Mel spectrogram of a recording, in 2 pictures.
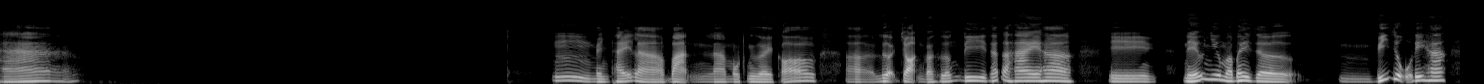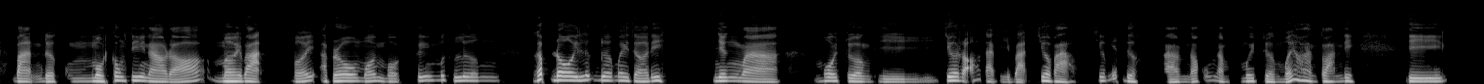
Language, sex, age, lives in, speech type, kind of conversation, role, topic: Vietnamese, male, 25-29, Vietnam, conversation, podcast, host, Bạn ưu tiên mức lương hay môi trường làm việc hơn?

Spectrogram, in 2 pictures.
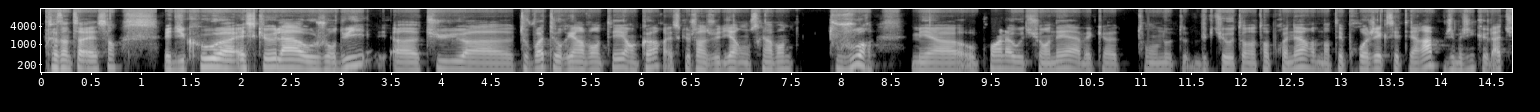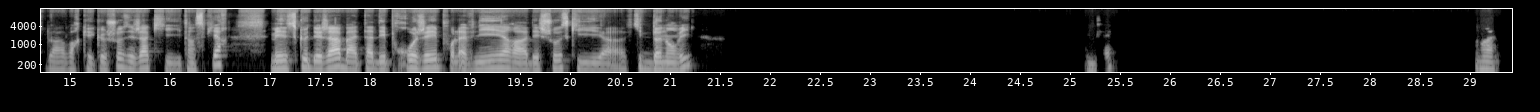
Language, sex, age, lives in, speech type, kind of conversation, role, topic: French, male, 30-34, France, conversation, podcast, host, Quel est ton meilleur conseil pour commencer à te réinventer ?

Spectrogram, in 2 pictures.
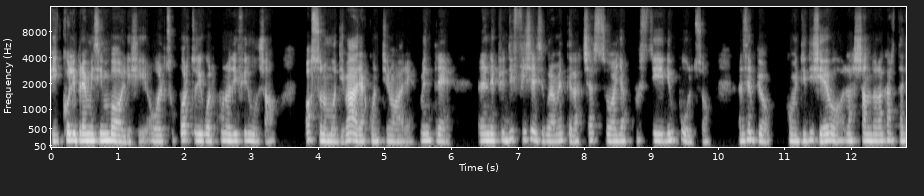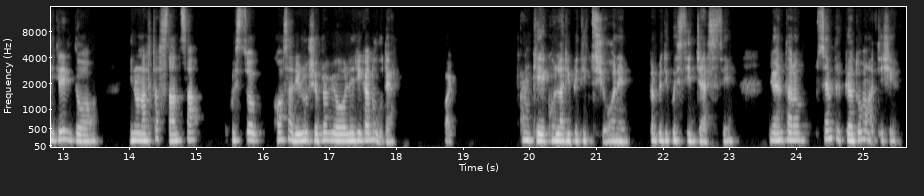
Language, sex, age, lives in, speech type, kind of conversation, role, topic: Italian, female, 20-24, Italy, read, expert-assistant, expert, Come possiamo riconoscere e gestire gli acquisti impulsivi?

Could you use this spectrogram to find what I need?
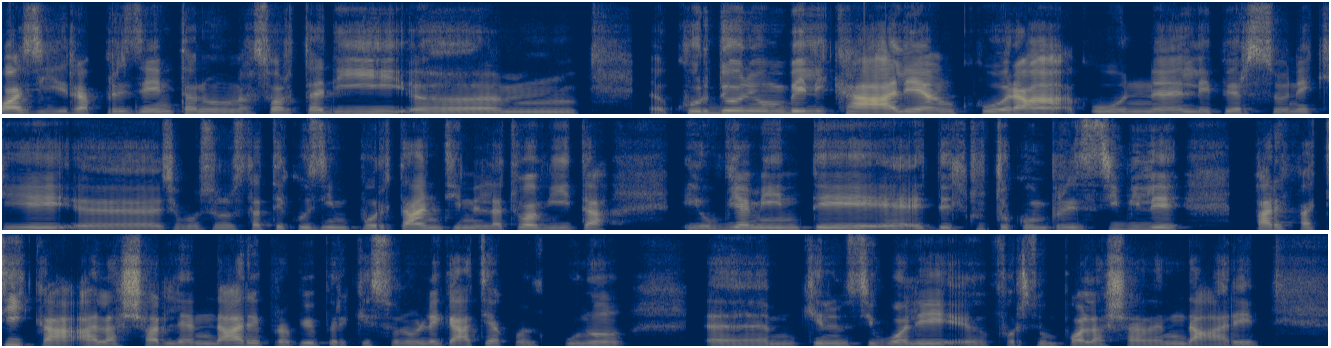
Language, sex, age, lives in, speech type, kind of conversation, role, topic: Italian, female, 30-34, Italy, conversation, advice, advisor, Difficoltà a liberarmi di oggetti con valore sentimentale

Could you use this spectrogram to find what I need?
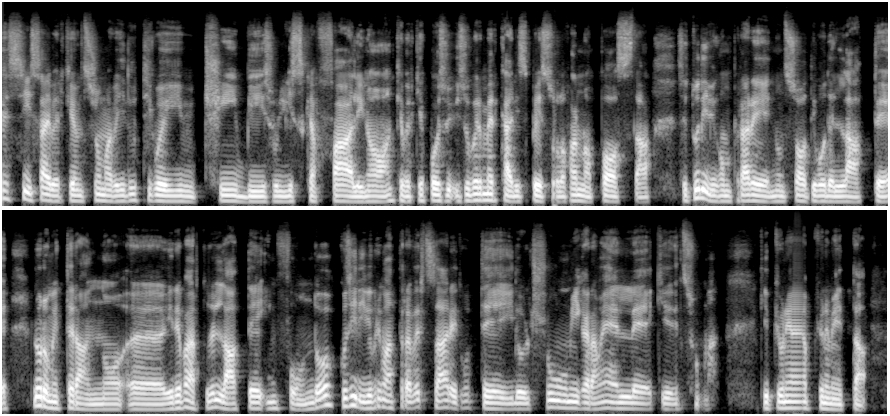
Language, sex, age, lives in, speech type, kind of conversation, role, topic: Italian, male, 25-29, Italy, conversation, podcast, guest, Come organizzi la spesa per mangiare bene senza sprecare?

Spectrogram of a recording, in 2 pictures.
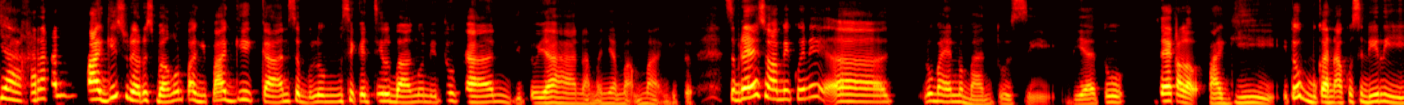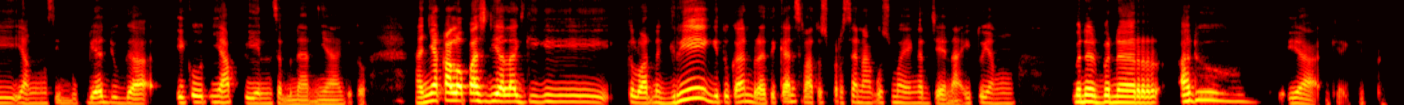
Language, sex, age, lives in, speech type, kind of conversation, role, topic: Indonesian, female, 45-49, Netherlands, conversation, advice, user, Bagaimana saya bisa mulai meluangkan waktu untuk diri sendiri di tengah tuntutan pekerjaan dan keluarga?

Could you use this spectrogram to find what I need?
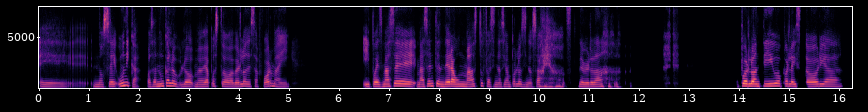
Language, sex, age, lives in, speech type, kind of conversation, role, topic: Spanish, female, 30-34, United States, conversation, podcast, host, ¿Qué pasatiempo de tu infancia te gustaría retomar y por qué?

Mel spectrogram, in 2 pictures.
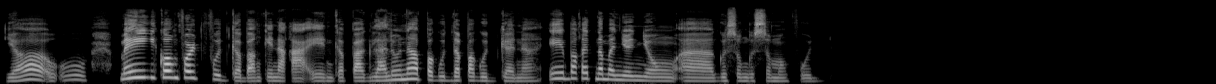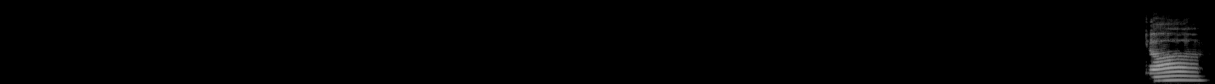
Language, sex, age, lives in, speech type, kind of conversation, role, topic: Filipino, female, 35-39, Philippines, conversation, podcast, host, Paano nakatutulong ang pagkain sa iyong lakas at pahinga?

